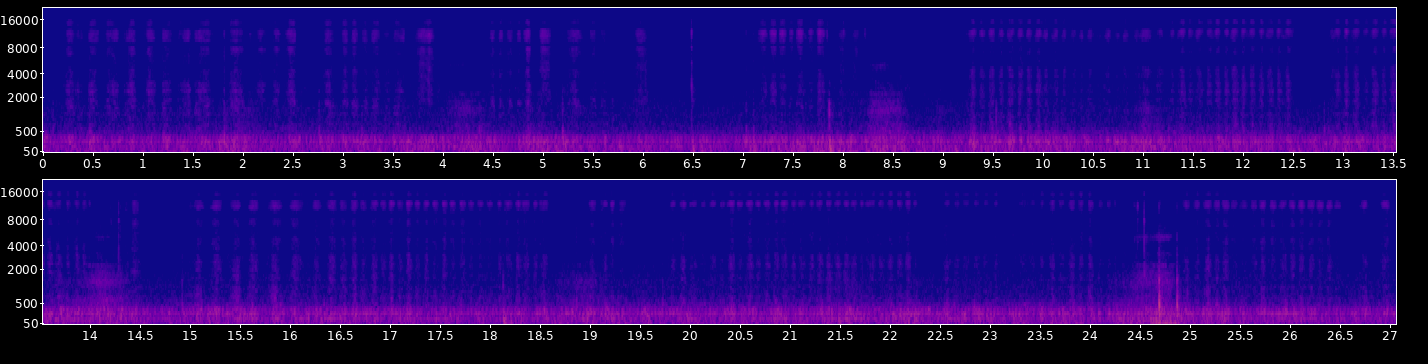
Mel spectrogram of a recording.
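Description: Faint scratching of an ivory Faber-Castell Polychromos coloured pencil on paper, in short, steady blending strokes, with a single soft knock near the end.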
